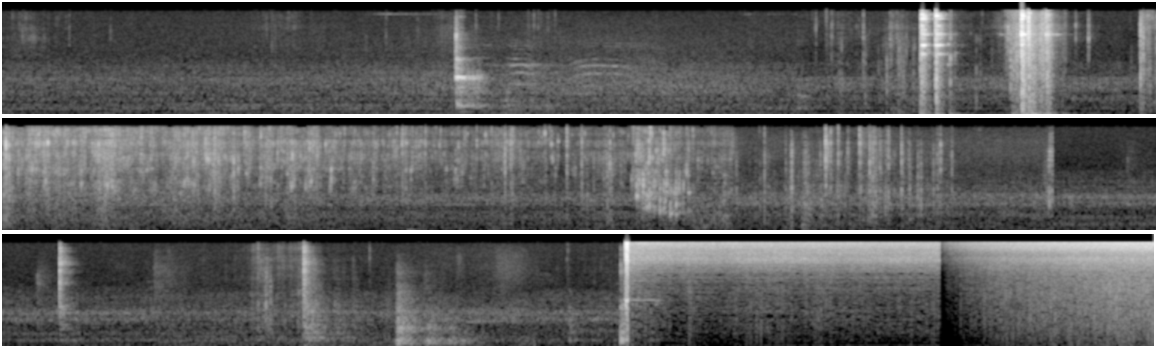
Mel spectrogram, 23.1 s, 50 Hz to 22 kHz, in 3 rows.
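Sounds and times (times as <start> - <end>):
liquid pouring into plastic bag: 7.6 - 14.1.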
